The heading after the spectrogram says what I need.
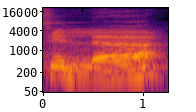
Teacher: Oleh kerana fa ini baris bawah, baca lam dengan nipis. Lam Jalallah itu kita baca dengan nipis.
